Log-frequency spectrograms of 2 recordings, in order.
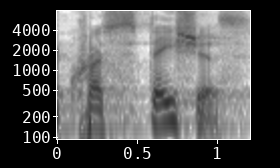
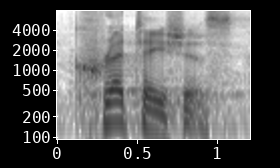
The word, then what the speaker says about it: Cretaceous: stages of dinosaur evolution a period often mispronounced the crustaceous but really it's the Cretaceous it's the last great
